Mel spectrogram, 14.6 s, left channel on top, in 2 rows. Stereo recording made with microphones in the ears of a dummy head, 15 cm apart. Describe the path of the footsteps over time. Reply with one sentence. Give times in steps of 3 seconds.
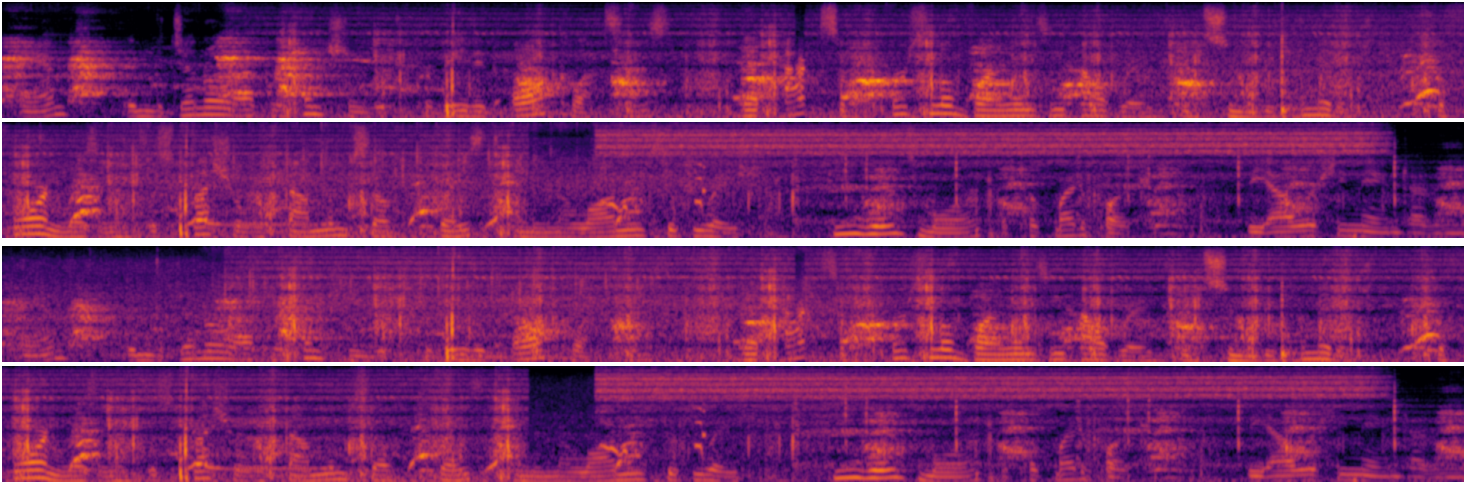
In this clip you hear the footsteps on the right from 0 s and in the centre from 6 s.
